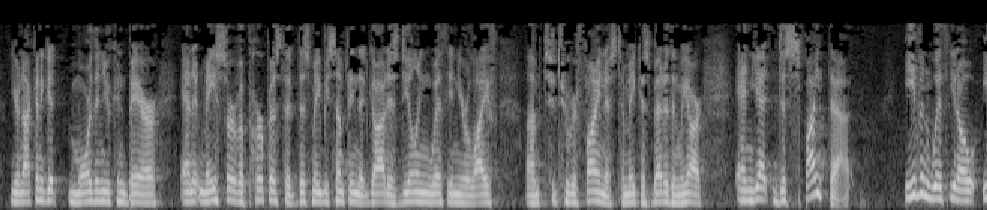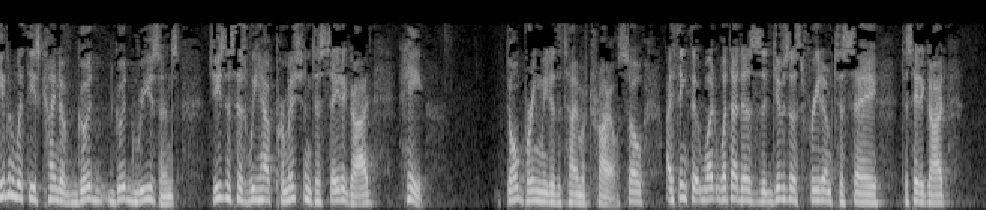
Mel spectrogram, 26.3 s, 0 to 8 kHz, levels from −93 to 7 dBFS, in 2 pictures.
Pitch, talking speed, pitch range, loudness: 135 Hz, 220 wpm, 120-150 Hz, -19 LUFS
